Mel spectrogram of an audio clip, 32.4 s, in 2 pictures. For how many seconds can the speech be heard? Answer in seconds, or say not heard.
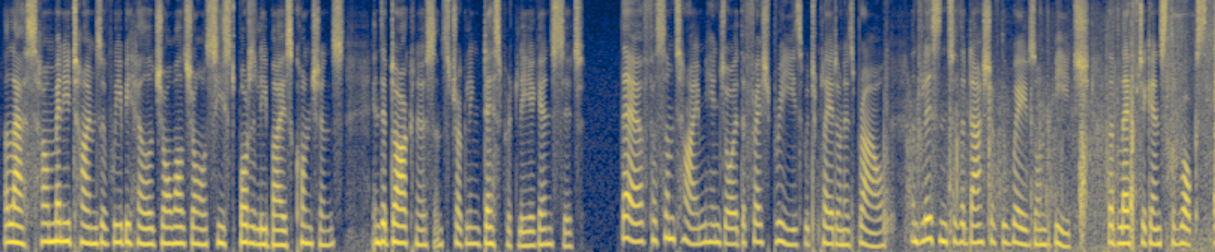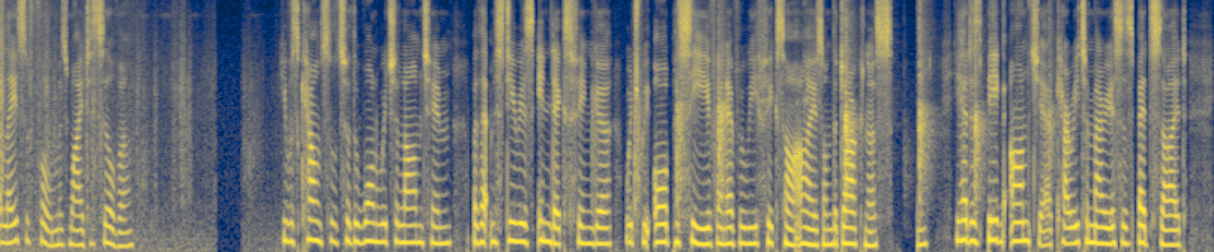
30 s.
